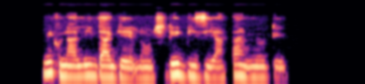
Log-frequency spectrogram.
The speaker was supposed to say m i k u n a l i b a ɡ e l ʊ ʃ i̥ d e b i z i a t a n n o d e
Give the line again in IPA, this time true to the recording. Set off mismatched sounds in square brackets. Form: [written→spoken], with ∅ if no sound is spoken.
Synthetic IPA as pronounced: m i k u n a l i [b→d] a ɡ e l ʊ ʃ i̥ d e b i z i a t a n n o d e

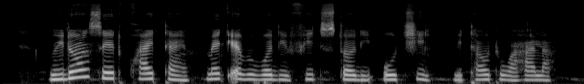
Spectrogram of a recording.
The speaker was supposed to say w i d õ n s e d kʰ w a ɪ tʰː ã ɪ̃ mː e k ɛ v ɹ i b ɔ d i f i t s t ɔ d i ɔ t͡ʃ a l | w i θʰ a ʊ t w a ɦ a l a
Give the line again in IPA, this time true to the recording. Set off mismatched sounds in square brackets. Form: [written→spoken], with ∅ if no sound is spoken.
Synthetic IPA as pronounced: w i d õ n s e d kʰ w a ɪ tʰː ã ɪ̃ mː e k ɛ v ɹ i b ɔ d i f i t s t ɔ d i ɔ t͡ʃ [a→i] l | w i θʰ a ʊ t w a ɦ a l a

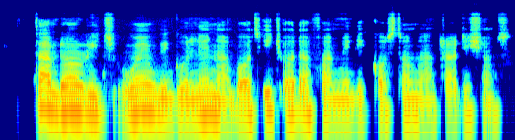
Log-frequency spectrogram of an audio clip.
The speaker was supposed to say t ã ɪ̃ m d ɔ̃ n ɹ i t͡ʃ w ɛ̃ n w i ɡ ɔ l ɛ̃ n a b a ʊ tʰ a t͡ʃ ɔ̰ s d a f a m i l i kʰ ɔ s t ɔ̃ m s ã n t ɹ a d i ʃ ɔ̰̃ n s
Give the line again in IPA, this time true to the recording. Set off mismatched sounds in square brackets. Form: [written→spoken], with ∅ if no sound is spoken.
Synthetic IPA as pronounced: t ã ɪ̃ m d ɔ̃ n ɹ i t͡ʃ w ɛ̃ n w i ɡ [ɔ→o] l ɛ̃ n a b a ʊ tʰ [a→i] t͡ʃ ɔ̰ [s→∅] d a f a m i l i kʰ ɔ s t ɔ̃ m s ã n t ɹ a d i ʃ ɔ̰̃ n s

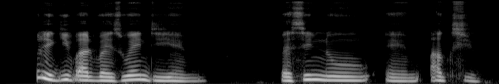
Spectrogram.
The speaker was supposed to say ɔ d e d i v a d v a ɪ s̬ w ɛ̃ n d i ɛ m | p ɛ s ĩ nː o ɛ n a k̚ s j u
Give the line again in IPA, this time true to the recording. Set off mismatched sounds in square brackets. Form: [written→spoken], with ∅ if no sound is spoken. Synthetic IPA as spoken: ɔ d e [d→ɡ] i v a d v a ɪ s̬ w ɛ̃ n d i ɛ m | p ɛ s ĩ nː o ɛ [n→m] a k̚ s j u

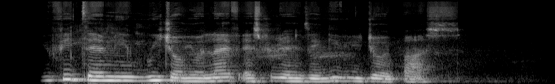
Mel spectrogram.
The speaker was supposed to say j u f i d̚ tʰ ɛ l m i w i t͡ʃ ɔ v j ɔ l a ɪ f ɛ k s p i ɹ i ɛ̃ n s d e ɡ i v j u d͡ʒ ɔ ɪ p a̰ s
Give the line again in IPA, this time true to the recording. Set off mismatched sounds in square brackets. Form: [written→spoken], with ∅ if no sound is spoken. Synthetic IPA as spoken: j u f i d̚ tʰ ɛ l m i w i t͡ʃ ɔ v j ɔ l a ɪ f ɛ k s p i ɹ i ɛ̃ n s d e ɡ i v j u d͡ʒ ɔ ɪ p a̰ s

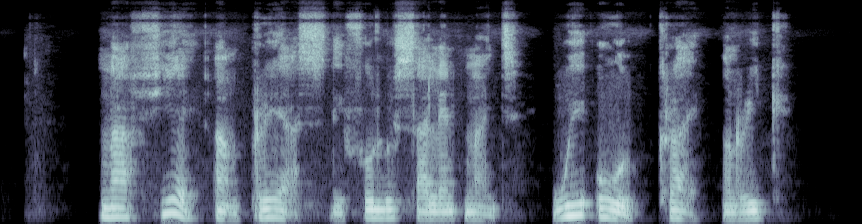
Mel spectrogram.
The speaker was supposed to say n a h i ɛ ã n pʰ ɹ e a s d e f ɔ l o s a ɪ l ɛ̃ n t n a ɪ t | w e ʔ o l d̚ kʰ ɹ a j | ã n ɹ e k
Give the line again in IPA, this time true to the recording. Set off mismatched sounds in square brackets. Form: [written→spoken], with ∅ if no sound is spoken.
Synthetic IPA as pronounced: n a [h→f] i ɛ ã n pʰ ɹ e a s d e f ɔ l o s a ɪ l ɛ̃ n t n a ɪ t | w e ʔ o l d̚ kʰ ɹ a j | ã n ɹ [e→i] k

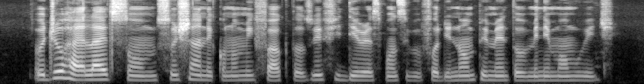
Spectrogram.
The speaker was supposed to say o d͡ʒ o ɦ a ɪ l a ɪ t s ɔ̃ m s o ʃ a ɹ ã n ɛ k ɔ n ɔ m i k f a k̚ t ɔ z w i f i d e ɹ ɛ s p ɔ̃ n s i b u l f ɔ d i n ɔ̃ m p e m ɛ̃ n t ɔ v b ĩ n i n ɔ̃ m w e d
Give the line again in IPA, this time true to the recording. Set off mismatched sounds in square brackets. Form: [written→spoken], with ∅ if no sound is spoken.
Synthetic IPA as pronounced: o d͡ʒ o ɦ a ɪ l a ɪ t s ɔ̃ m s o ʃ a [ɹ→l] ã n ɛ k ɔ n ɔ m i k f a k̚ t ɔ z w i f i d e ɹ ɛ s p ɔ̃ n s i b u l f ɔ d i n ɔ̃ [m→n] p e m ɛ̃ n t ɔ v [b→m] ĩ n i [n→m] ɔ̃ m w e [d→d͡ʒ]

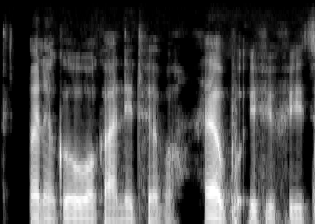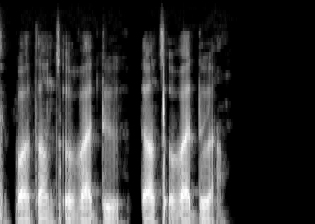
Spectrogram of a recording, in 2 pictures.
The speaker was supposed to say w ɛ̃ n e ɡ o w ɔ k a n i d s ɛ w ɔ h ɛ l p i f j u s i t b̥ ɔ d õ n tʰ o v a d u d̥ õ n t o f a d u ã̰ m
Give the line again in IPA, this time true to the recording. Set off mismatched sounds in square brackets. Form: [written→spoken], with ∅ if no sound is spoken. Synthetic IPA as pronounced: w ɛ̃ n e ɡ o w ɔ k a n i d [s→f] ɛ [w→v] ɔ h ɛ l p i f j u [s→f] i t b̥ ɔ d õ n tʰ o v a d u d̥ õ n t o [f→v] a d u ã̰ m

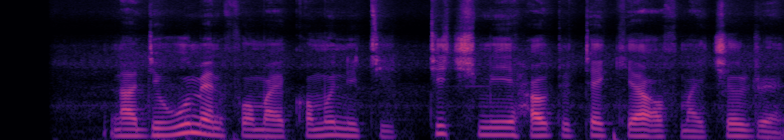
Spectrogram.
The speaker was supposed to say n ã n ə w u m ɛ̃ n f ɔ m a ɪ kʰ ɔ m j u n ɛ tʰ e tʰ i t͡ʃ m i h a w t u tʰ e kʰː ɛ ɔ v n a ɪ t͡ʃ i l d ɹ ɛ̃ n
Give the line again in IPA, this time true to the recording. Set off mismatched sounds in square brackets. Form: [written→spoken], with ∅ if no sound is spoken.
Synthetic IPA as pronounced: n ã [n→d] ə w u m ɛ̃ n f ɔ m a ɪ kʰ ɔ m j u n [ɛ→i] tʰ [e→i] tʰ i t͡ʃ m i h a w t u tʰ e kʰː ɛ ɔ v [n→m] a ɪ t͡ʃ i l d ɹ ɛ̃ n

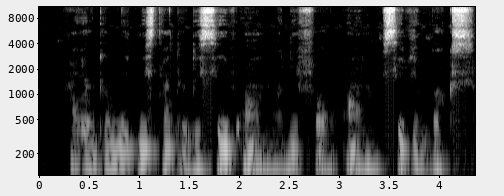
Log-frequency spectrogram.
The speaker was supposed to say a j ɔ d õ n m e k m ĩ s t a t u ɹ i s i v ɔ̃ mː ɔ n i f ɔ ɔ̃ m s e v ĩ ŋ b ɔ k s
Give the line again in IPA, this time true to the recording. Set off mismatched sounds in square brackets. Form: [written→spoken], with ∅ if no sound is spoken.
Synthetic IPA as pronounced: a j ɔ d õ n m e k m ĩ s t a t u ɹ i s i v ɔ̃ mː ɔ n i f ɔ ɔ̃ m s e v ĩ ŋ b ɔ k s

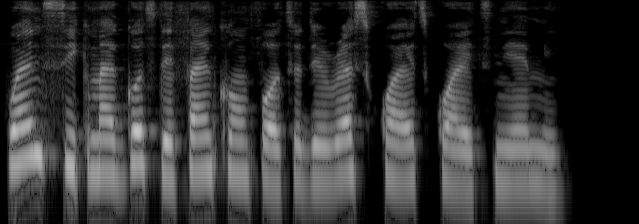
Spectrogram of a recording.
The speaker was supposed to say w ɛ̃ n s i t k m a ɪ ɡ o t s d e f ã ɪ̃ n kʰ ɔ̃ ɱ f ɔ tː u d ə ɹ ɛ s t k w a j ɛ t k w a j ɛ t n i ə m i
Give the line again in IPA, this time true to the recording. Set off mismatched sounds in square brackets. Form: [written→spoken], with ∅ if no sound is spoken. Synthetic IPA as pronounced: w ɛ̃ n s i [t→∅] k m a ɪ ɡ o t s d e f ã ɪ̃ n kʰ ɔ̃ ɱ f ɔ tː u d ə ɹ ɛ s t k w a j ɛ t k w a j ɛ t n i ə m i

